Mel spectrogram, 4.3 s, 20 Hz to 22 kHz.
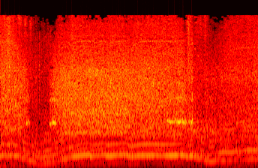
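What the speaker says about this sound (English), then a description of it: "Uphill pulling, lots of tire spins, second gear." A turbocharged Honda Civic Type R in Forza Horizon 3 pulls uphill in second gear, its engine droning steadily and rising in pitch while the tires spin and squeal continuously, loud and close with no talking.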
